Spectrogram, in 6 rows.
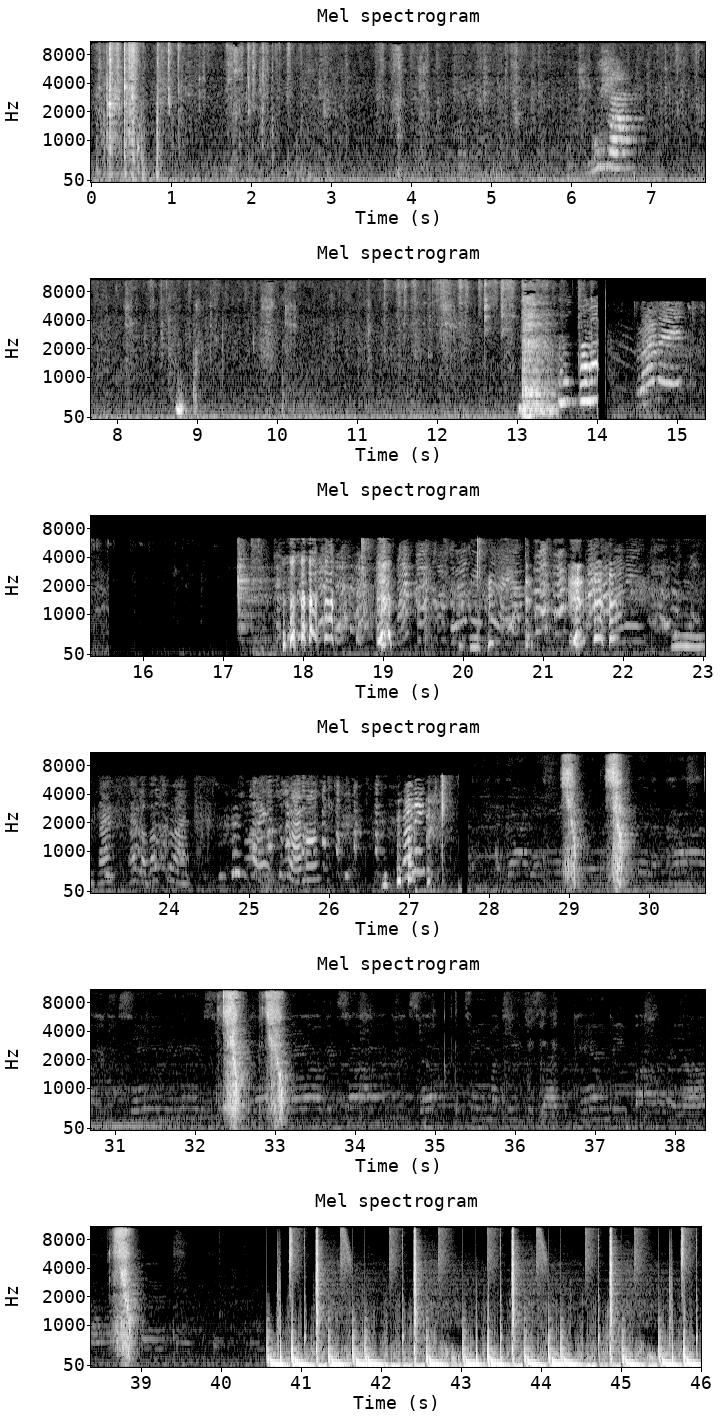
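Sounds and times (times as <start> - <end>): cat sneezing: 8.6 - 9.1, 13.0 - 13.5, 28.9 - 29.8, 32.3 - 33.2, 38.6 - 39.0
soft background music: 27.8 - 46.0.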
